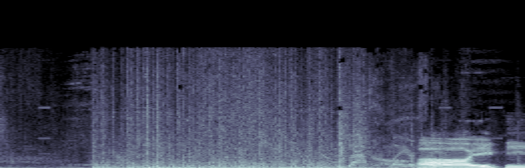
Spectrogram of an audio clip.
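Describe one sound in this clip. A rifle fires rapid bursts of loud shots.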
